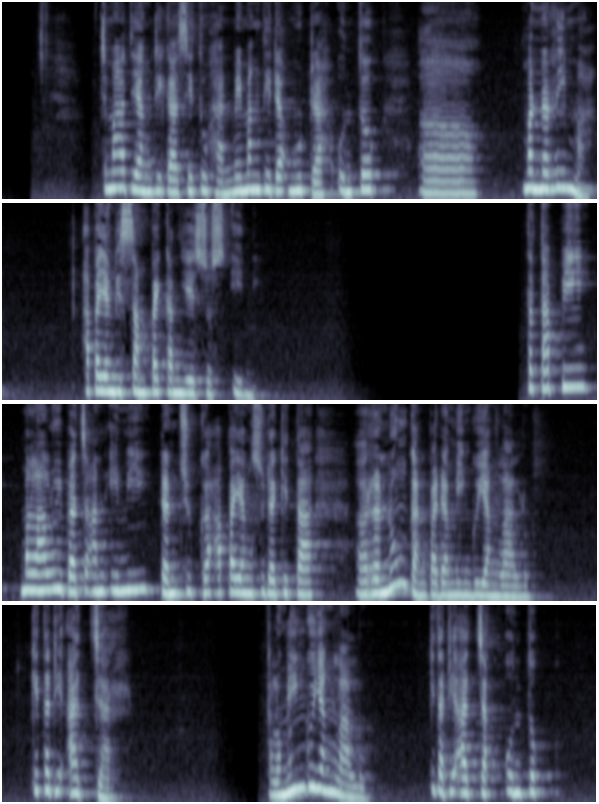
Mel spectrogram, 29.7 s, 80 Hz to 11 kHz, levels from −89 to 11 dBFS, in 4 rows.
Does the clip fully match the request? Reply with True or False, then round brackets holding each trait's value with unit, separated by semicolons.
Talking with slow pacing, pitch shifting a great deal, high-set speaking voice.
True (80 wpm; 5.8 semitones; 225 Hz)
